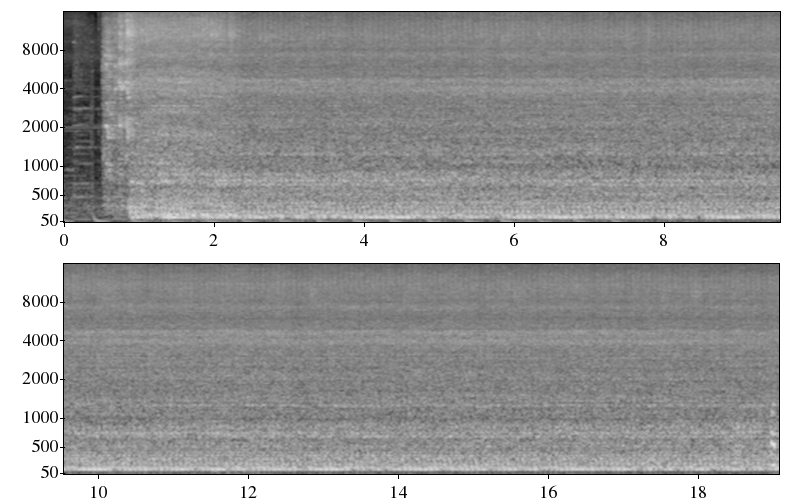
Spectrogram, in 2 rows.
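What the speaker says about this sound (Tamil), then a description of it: "இப்போ இன்ஜின் ஆன் பண்ணுவோம்." A TVS Apache RR310 motorcycle engine starts and then idles steadily, with a loud, continuous low rumble that holds for the whole stretch. No one speaks.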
